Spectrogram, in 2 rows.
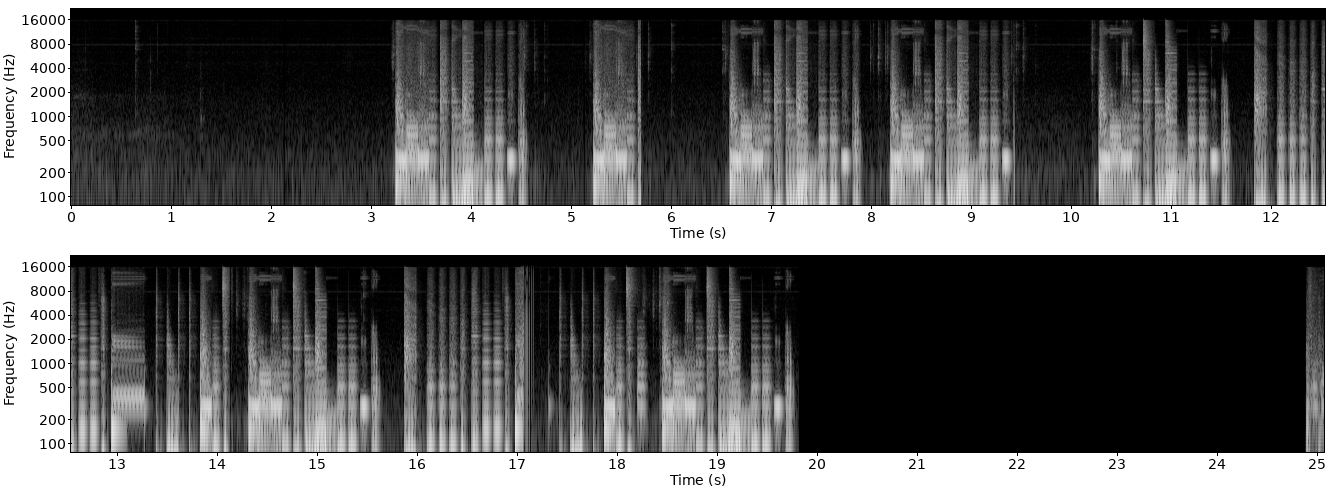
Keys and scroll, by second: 3.2 space, 4.5 space, 8.0 space, 9.4 space, 14.1 space, 18.0 super+z, 18.3 super+space, 20.2 space, 20.3 super+z, 21.5 space, 21.6 alt+super+u, 22.1 alt+shift+super+f, 22.4 space, 22.7 alt+super+u, 22.9 alt+space, 23.3 alt+space, 23.5 b, 23.5 alt+space, 23.7 alt+space, 23.9 b, 24.1 alt+space, 24.1 b, 24.9 super+Escape, 25.0 alt+super+f, 25.0 alt+super+space.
